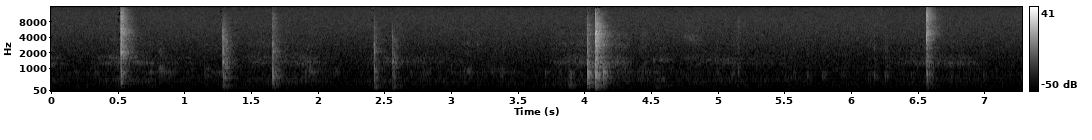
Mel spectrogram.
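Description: Sharp clicks of thin sheet metal as the small folded tabs holding a metal box lid are pried and bent up by hand: about seven scattered clicks, the loudest a short cluster about four seconds in.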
